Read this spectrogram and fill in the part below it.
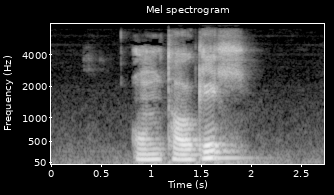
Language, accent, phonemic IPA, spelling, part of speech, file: German, Austria, /ˈʊnˌtaʊ̯klɪç/, untauglich, adjective, De-at-untauglich.ogg
- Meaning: 1. unfit, unsuited 2. ineligible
